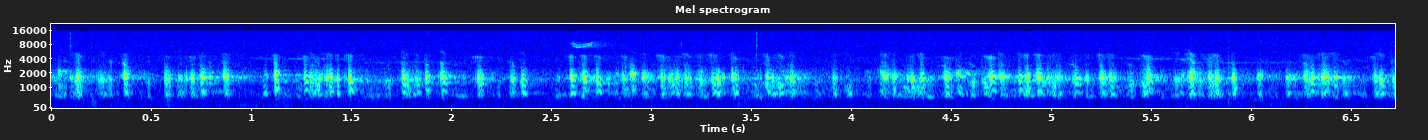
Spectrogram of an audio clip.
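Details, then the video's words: Pond frogs in Jackson, New York, calling in spring: pulsing bursts of raspy, clicking croaks from several animals, rising and falling in loudness roughly every second, with a single faint high chirp midway. "FROG POND CALLS"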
